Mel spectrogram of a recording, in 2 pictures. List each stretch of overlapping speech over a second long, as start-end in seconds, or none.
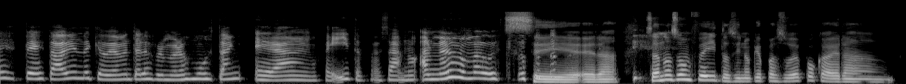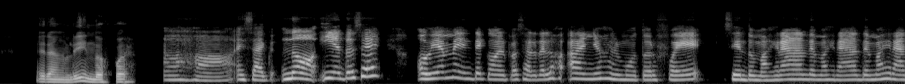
none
